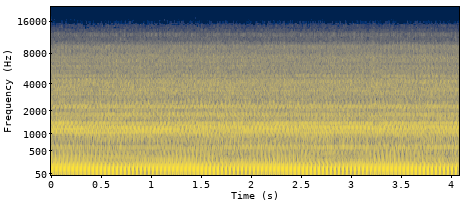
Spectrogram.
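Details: Champion 27-ton log splitter with a 224cc engine, stored outside and sitting a day or two, pull-started: a steady, even single-cylinder chug; a fluid leak was found at a fitting.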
